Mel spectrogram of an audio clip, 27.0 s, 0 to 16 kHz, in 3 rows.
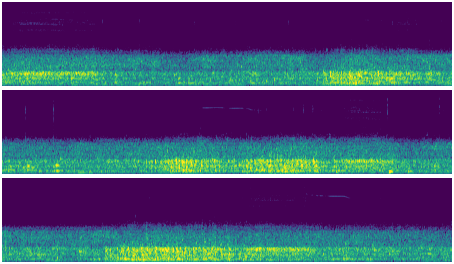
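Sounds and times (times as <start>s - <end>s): underwater diver breathing: 0.0s - 2.2s, 7.7s - 8.6s, 15.6s - 17.0s, 22.8s - 24.6s
exhaled bubbles: 6.3s - 8.0s, 20.0s - 23.7s.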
